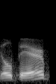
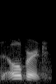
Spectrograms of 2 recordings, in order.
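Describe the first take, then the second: First: The name is pronounced the French way. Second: The name is pronounced the English way. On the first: This is how people in France say the name. The speaker calls it wrong. "I lived in France for a long time, and a lot of people call me Aubert" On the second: This is how the name's owner says it. The speaker calls it right. "the correct pronunciation is Obert"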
